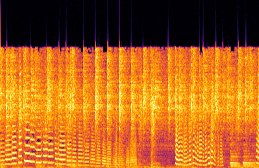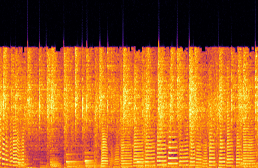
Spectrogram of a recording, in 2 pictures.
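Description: Jazz trumpet soloing in fast runs that sweep down in pitch, with a rapid wavering passage a few seconds in. Drum kit and a walking low bass line accompany it.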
